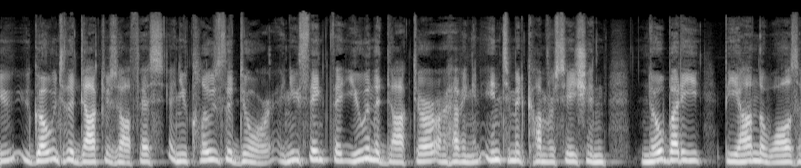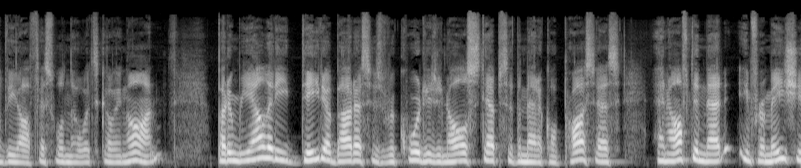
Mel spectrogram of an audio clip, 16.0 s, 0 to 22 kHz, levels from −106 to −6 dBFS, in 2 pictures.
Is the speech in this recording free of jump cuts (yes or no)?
yes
